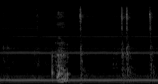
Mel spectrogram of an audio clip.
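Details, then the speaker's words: Restored original 1950s Mallory car valve-radio vibrator, shunt coil driven, converting 12V DC to about 200V pulsed AC through a transformer in a test setup: steady low buzz with light clicks, no dropouts; contacts switching cleanly, normal vibrator buzz. "I can actually use the original vibrator because you can hear it's working now I don't know how well it's working but it seems to be okay"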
